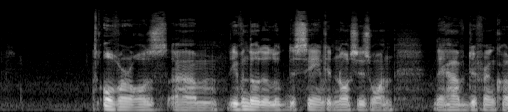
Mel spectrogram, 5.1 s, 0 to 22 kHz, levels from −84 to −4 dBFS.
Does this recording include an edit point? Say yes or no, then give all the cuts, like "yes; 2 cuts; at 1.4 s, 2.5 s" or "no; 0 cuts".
yes; 1 cut; at 3.2 s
